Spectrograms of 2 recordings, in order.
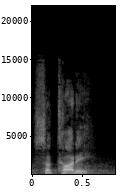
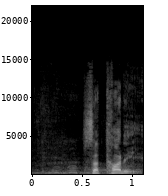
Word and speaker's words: satori: it's called excuse my japanese but it's called satori i'd love to say that satori s-a-t-o-r-i and it means instant awakening the idea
